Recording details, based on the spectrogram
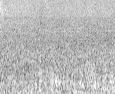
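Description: A storm at sea in The Pale Beyond: a dense, steady roar of thunder, rain and crashing waves fills the whole moment, loud and unbroken, with no voices.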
